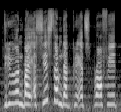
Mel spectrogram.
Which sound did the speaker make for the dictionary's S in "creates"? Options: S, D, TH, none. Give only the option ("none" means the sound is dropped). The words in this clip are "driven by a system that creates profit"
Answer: S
